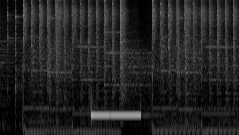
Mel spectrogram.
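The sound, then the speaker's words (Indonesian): A single steady electronic ringing tone of an outgoing phone call to a friend sounds for about a second, loud, rising over quieter background music with a low droning hum; no one speaks. “Ini gue gue telepon aja nih temen gue nih. Bentaran gue telepon teleponnya. Coba gue telepon dulu.”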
